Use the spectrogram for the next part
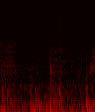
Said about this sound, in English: So I'm going to type Mpanga.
